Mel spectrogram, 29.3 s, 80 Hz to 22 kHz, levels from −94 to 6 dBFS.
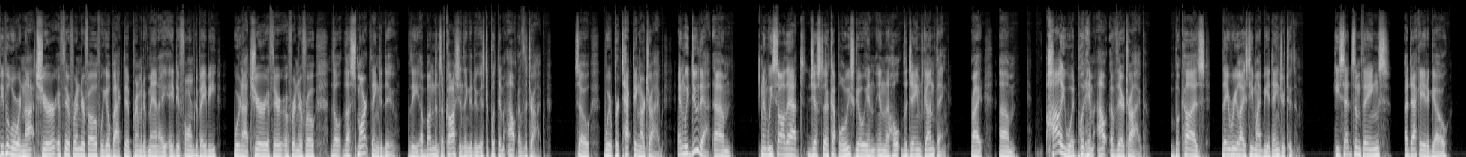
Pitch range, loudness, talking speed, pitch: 115-145 Hz, -13 LUFS, 215 wpm, 130 Hz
